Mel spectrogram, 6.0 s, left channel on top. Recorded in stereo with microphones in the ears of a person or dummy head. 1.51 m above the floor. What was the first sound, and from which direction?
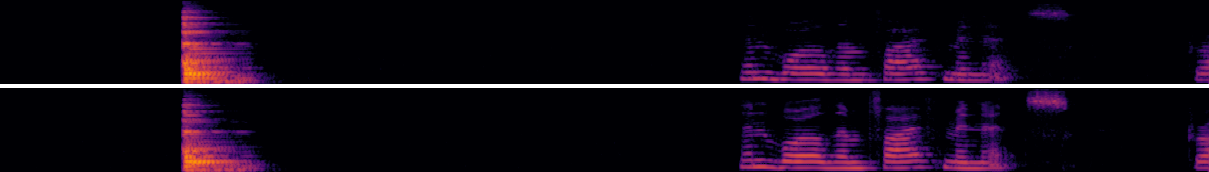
A piano, 25° left (ahead or behind).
